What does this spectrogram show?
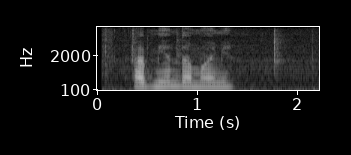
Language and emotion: Russian, neutral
